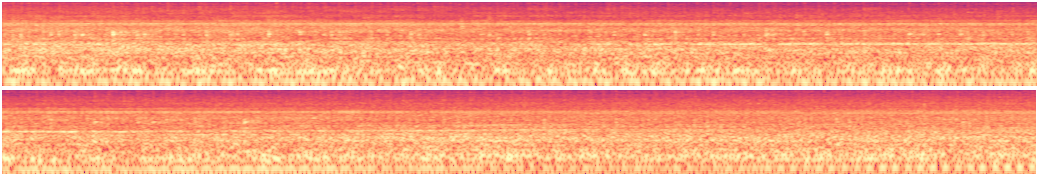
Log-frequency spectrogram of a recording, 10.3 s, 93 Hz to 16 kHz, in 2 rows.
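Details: 1974 VW Beetle air-cooled flat-four after starter replacement, at idle: loud, steady idle with an even beat and no misfires, knocks or stumbles; carbs still good, the engine idles properly.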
